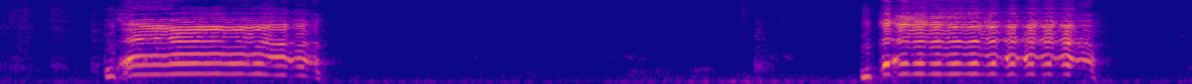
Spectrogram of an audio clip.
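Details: A goat in Pakistan gives two loud, wavering bleats, each about a second long, with a quiet pause between them.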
